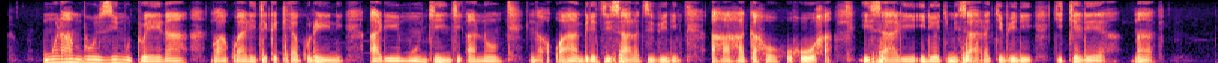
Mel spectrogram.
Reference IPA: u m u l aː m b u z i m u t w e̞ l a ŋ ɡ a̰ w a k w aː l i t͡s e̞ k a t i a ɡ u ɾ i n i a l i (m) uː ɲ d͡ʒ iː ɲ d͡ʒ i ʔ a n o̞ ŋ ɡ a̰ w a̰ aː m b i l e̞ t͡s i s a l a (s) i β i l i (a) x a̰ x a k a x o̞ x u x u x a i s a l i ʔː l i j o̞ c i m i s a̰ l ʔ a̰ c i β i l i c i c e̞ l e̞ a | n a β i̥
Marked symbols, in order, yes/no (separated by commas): yes, no, yes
